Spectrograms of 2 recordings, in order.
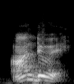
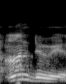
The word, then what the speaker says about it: andouille: Yeah, I want some actual boudin and andouille. I think that's how you pronounce it. Andouille.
